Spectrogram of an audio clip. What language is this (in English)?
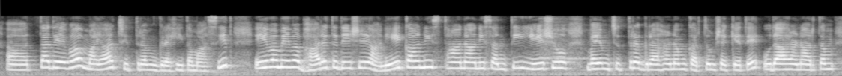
Sanskrit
